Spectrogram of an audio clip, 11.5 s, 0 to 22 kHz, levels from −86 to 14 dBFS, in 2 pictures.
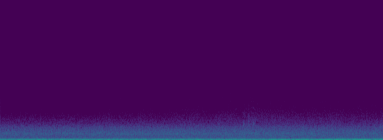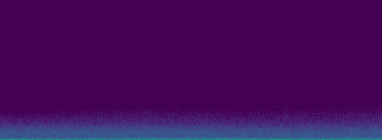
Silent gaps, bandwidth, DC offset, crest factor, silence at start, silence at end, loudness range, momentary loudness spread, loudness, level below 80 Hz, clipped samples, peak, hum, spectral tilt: none; 4.6 kHz; under 0.1%; 12 dB; 0 s; 0 s; 3 LU; 5 LU; -37 LUFS; -34 dBFS; under 0.1%; -20 dBFS; none; -9 dB/octave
